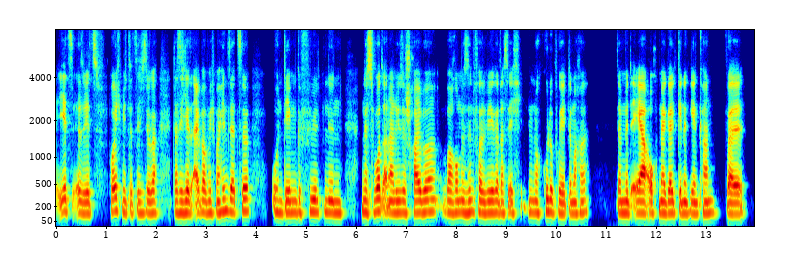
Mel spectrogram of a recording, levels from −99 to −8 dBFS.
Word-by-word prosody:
jetzt 150 0 -2
also, 130 -2 -2
jetzt 125 0 -2
freue 145 +1 0
ich 155 -1 -7
mich 135 -2 -3
tatsächlich 130 +1 -5
sogar, 135 -1 -1 0.3
dass 135 -1 -2
ich 130 -1 +1
jetzt 135 -1 +3
einfach 135 -1 +1
mich 135 0 -4
mal 130 -2 0
hinsetze 150 0 +2 0.4
und 140 -3 -3
dem 135 0 +1
gefühlt 140 +1 -2
'nen 130 -2 -1 0.3
'ne 140 -2 0
SWOT-Analyse 135 -1 +2
schreibe, 135 +2 +1
warum 135 0 -1
es 130 - -1
sinnvoll 135 -1 0
wäre, 135 0 +2
dass 130 0 -4
ich 135 +11 -5
nur 140 - -5
noch 135 0 -4
coole 145 -2 +2
Projekte 130 -2 -2
mache, 130 +3 -3 0.5
damit 135 -1 +1
er 135 -1 +6
auch 125 0 -1
mehr 130 -1 +3
Geld 130 0 +2
generieren 130 -2 0
kann, 130 +2 -2
weil 120 0 +3
135 Hz, 175 wpm, -23 LUFS, 130-140 Hz, 0.5 s, er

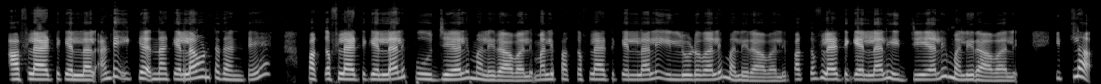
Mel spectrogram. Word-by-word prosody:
ఆ - - +8
ఫ్లాట్‌కెళ్ళాలి. 230 -3 +4
అంటే 285 +8 0
ఇక 260 +2 -9 0.2
నాకెలా 245 +1 +4
ఉంటదంటే 235 -9 -6 0.6
పక్క 250 - 0
ఫ్లాట్‌కెళ్ళాలి, 240 +2 +4
పూజ 245 -2 -2
చేయాలి, 230 +5 +3
మళ్ళీ 215 -5 -2
రావాలి. 185 0 -1
మళ్ళీ 230 +2 -1
పక్క 230 - -14
ఫ్లాట్‌కెళ్ళాలి, 230 +2 -2
ఇల్లు 225 0 -3
ఉడవాలి, 225 +4 -2
మళ్ళీ 200 -4 -5
రావాలి, 170 +1 -6
పక్క 240 +1 -8
ఫ్లాట్‌కెళ్ళాలి 235 0 +3
ఇది 200 -3 -16
చేయాలి, 225 +9 +1
మళ్ళీ 220 -1 -2
రావాలి. 180 -1 -3 0.4
ఇట్లా. 365 +8 0
230 Hz, 140 wpm, -20 LUFS, 220-245 Hz, 0.6 s, ఆ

